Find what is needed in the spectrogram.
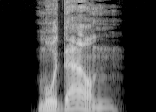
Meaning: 1. modern 2. state-of-the-art
- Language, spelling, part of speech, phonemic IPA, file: German, modern, adjective, /moˈdɛʁn/, De-modern.ogg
